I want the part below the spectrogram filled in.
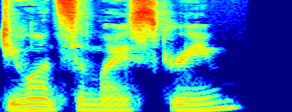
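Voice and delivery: hushed, very quiet, dropped-down low voice. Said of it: "talk lower and say".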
